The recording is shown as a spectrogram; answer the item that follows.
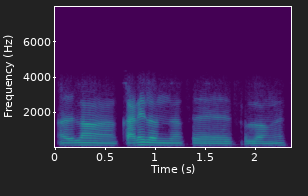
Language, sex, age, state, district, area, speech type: Tamil, male, 18-30, Tamil Nadu, Nagapattinam, rural, conversation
